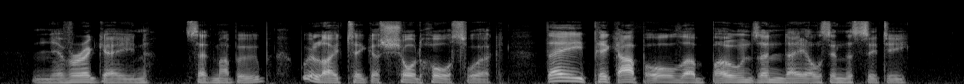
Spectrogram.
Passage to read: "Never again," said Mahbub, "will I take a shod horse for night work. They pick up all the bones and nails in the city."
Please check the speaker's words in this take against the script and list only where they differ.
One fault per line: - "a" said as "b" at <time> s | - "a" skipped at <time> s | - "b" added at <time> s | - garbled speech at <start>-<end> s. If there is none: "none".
- "for night" skipped at 4.6 s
